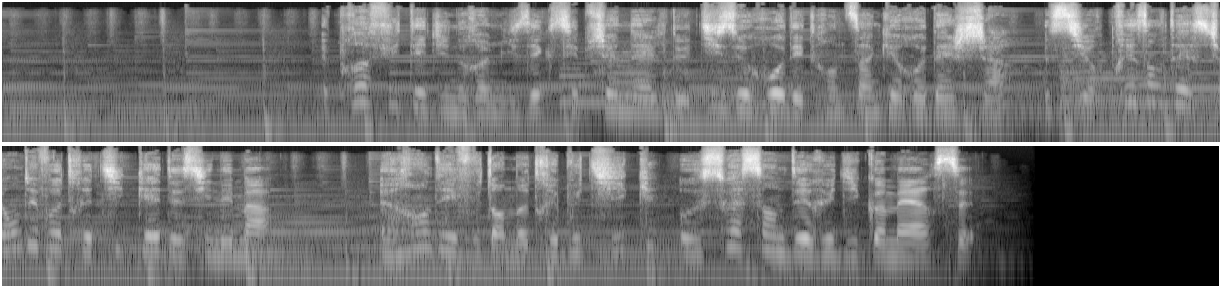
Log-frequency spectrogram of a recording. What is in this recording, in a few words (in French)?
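NATURE SPOT CINEMA; FLEURANCE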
